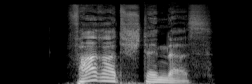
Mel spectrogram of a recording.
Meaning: genitive singular of Fahrradständer
- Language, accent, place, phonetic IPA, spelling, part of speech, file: German, Germany, Berlin, [ˈfaːɐ̯ʁaːtˌʃtɛndɐs], Fahrradständers, noun, De-Fahrradständers.ogg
